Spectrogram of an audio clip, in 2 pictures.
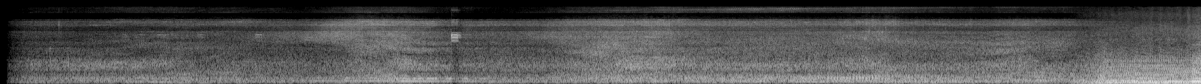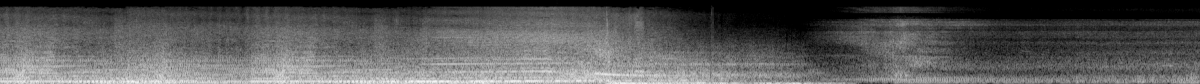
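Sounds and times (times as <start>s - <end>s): vehicles passing: 0.1s - 24.0s
lorry engine hum and tyre roar: 3.1s - 24.0s
short sharp sound: 10.7s - 20.6s.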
